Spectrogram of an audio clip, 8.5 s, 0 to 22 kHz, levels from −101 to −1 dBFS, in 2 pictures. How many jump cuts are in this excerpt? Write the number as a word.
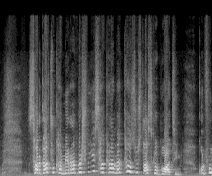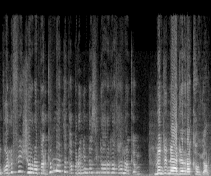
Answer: one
